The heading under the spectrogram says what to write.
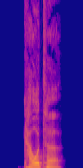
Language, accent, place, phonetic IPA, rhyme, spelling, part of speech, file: German, Germany, Berlin, [ˈkaʊ̯tə], -aʊ̯tə, kaute, verb, De-kaute.ogg
- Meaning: inflection of kauen: 1. first/third-person singular preterite 2. first/third-person singular subjunctive II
